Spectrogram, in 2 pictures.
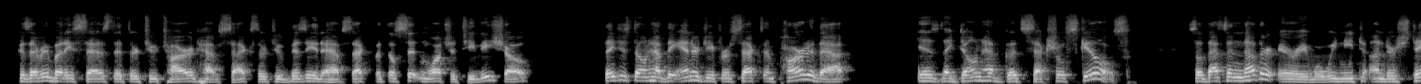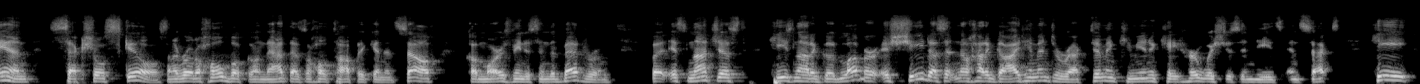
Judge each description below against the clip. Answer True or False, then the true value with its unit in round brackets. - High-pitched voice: False (140 Hz)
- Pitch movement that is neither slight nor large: True (3.7 semitones)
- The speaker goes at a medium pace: False (215 wpm)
